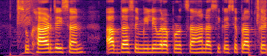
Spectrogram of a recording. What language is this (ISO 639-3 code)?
mag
